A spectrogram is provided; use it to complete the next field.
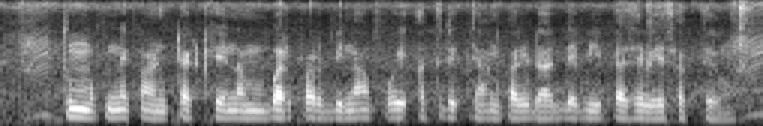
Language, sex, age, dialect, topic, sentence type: Hindi, male, 18-24, Hindustani Malvi Khadi Boli, banking, statement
